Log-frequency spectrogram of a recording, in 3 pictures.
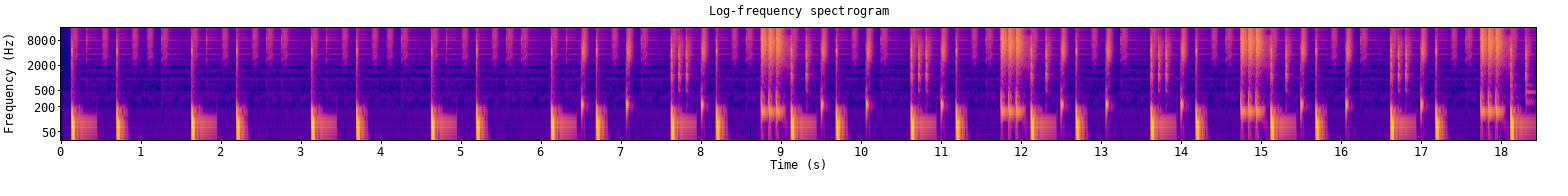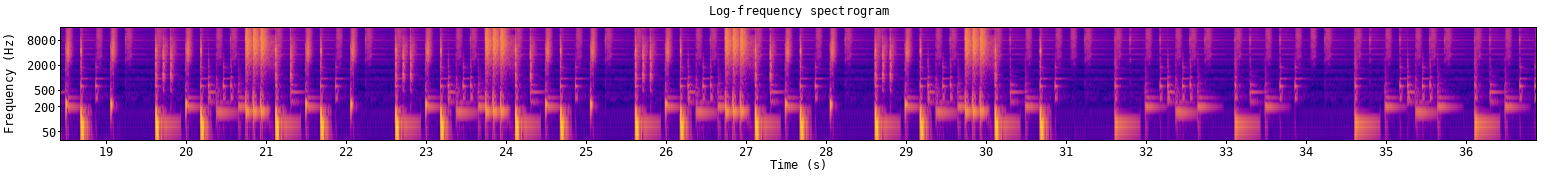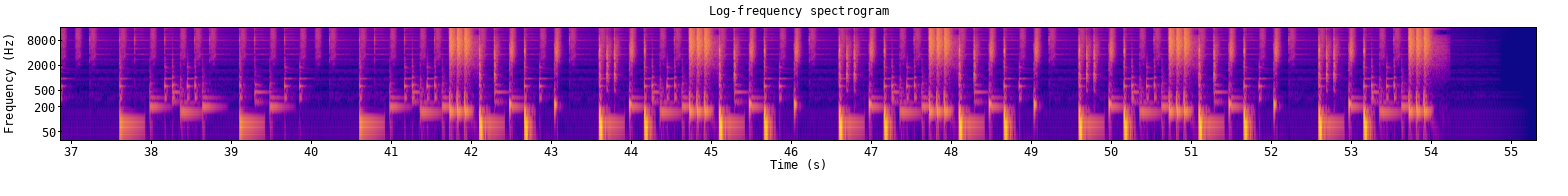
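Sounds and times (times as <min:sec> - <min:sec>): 
Drumstar 80 uptempo drum beat: 0:00.0 - 0:54.2.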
